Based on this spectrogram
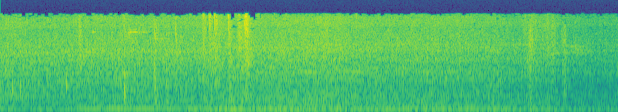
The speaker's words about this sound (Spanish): Más tarde su coche atraviesa un campo y llega a una cabaña donde un guardia lo espera.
